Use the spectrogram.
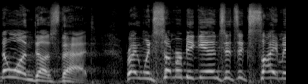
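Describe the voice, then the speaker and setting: A man's extremely high-pitched, raised and projected voice, bright and sharp in tone, at a fairly quick pace. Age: 40s. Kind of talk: sermon. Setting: church. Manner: fast talker.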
